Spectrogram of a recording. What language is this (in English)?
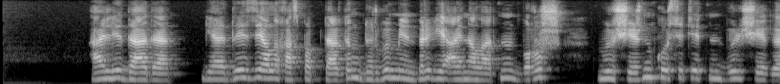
Kazakh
